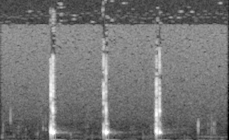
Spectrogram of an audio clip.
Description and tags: Clicking noise made with the mouth, close mic'd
